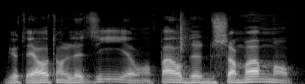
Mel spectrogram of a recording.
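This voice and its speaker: A man's voice: low-pitched, normal speed, clean tone. A man with a Quebec French accent giving an informal local news chronicle in a folksy, colloquial way. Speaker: local news and gossip columnist.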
